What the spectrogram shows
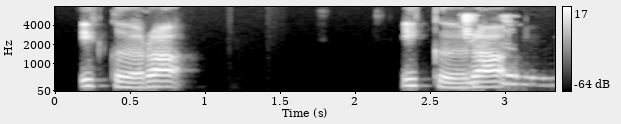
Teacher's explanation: Now, if you have an alif with a sukoon on it, you don't elongate the ra, you have to make a soft jerk there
